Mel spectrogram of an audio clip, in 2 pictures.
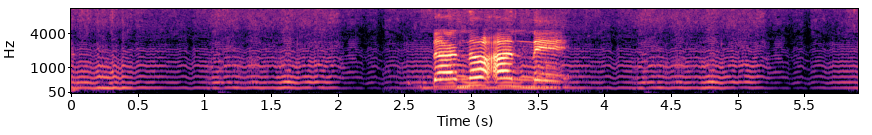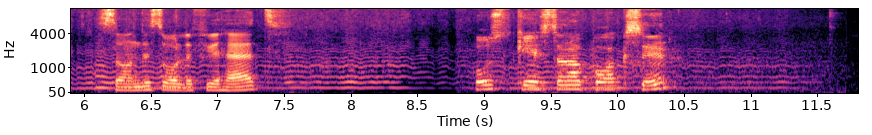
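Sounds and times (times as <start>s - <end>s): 
bee buzzing: 0.0s - 11.8s
speech: 2.7s - 3.8s, 6.1s - 7.6s, 8.9s - 10.5s.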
